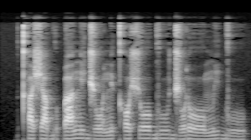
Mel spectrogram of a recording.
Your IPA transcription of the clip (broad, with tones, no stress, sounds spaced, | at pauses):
kʰ a˨ ʃ a˨ b ʊ˨ ɓ a˨˦ n i˦ d͡ʒ oː˨ n ɪ˦ kʰ ɔ˦ ʃ oː˦ ɡ uː˦ d͡ʒ o˨˦ ɾ oː˨ m i˦ ɡ u˨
